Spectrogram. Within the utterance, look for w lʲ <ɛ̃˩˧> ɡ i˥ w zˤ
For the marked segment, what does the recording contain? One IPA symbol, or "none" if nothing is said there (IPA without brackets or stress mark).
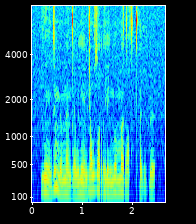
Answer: ɛ̃˧˩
